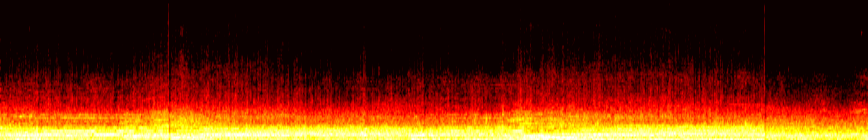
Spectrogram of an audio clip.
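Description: Music in a packed football stadium with the crowd singing along in long held notes. A low rumble builds about halfway through, and the sound drops off just before the end.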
